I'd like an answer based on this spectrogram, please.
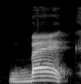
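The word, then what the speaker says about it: back: बैक, बैक, सी के एक साथ है इसलिए सी को नहीं पढ़ रहे हैं।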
